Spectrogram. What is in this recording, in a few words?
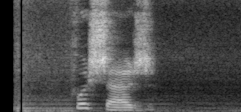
"fauchage", French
